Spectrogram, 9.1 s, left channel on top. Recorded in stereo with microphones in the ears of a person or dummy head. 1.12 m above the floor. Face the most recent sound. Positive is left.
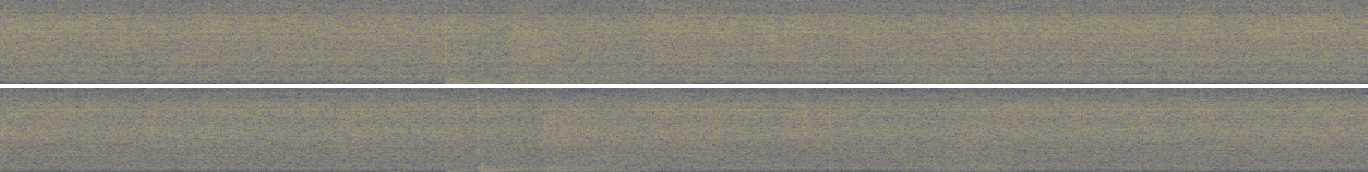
turn(degrees=40)  # may be behind; listen again after turning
